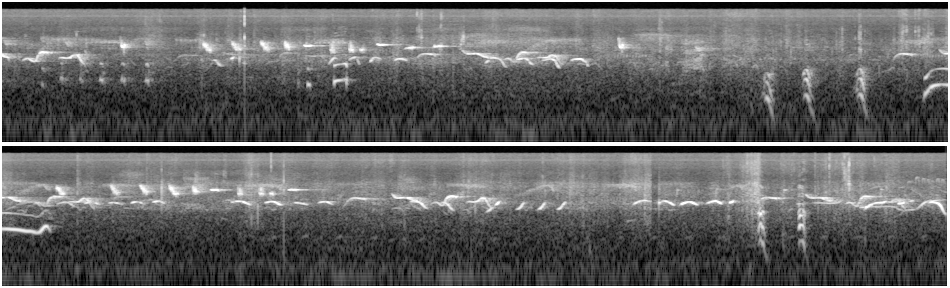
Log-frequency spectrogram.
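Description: Birds chirping and calling in a busy forest chorus of short, quick whistled notes, with a few long whistles falling steeply in pitch about halfway through and again near the end.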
